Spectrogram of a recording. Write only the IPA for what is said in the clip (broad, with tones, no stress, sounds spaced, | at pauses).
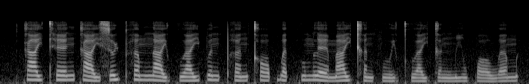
k aː˨ j t̪ʰ ɛː˨˧ ŋ k aː˨˩ j s ɵ˥ ɥ pʰ ɐ˧ m n̪ aː˨˩ j kʷ aː˨˥ j p ɵ˧ n pʰ ɐ˨˥ n kʰ ɔː˨˥ p̚ w ɐ˨˥ t̚ kʷ ɐ˥ m l ɛː˨ m aː˥ j kʰ ɐ˨ n f uː˨˩ j kʷʰ aː˨ j k ɐ˨ ŋ m iː˨ w p ɔː˨ w ɐ˥ m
